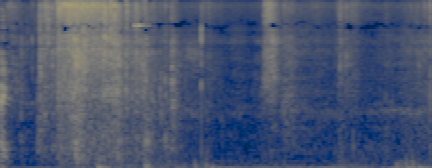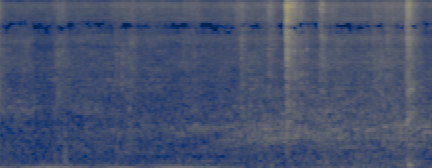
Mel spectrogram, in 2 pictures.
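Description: Walking and handling noise as the camera is carried through a doorway: scattered knocks and rustles, the loudest about a second in, over a steady low hum.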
